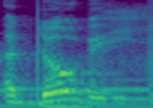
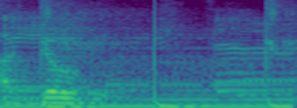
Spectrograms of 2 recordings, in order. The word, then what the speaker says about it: Adobe: as a dome but that e at the end is not silent it should be said as an egg sound so it's adobe number nine is this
